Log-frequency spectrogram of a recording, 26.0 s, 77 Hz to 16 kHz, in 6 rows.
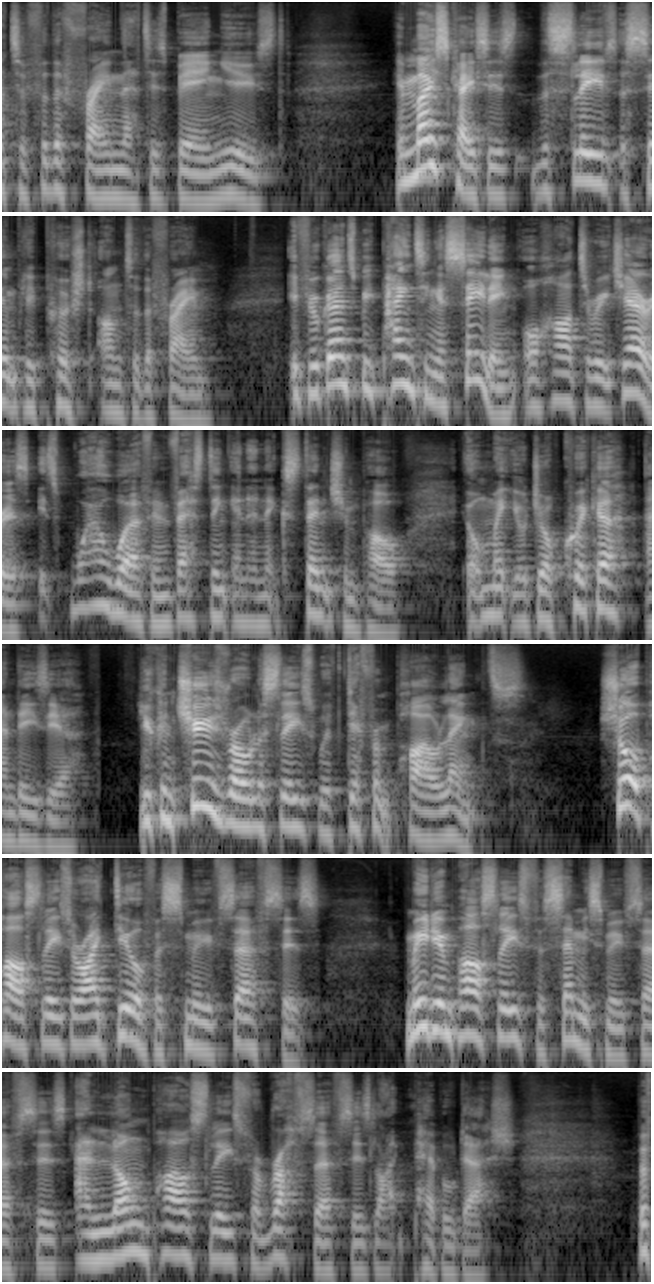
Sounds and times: Speech: 0:00.0 - 0:02.0, 0:02.6 - 0:25.2.

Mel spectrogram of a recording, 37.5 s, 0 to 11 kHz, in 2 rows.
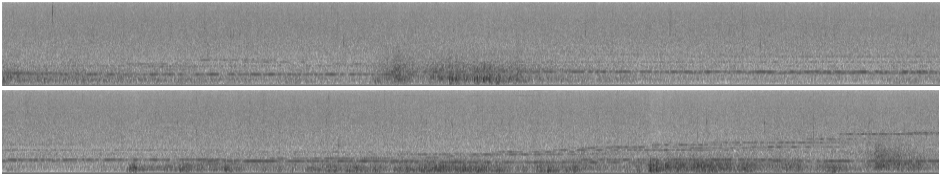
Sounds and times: Rain: 0:00.0 - 0:37.5.

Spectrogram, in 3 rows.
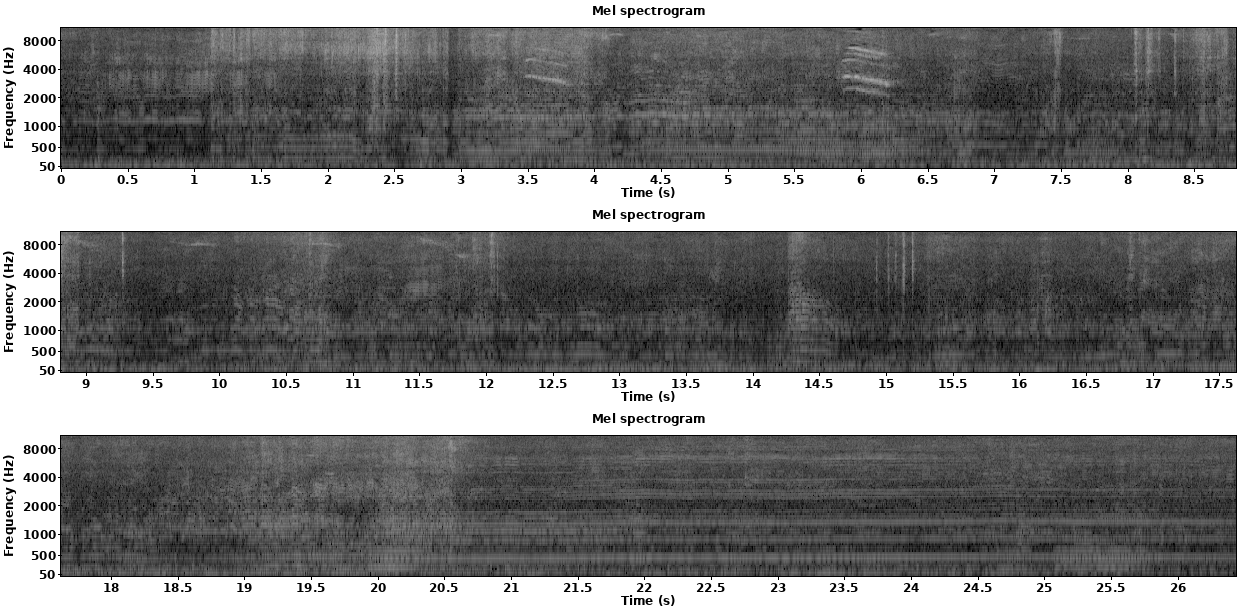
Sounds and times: Bee, wasp, etc.: 0:00.0 - 0:26.4
Fly, housefly: 0:00.0 - 0:26.4.

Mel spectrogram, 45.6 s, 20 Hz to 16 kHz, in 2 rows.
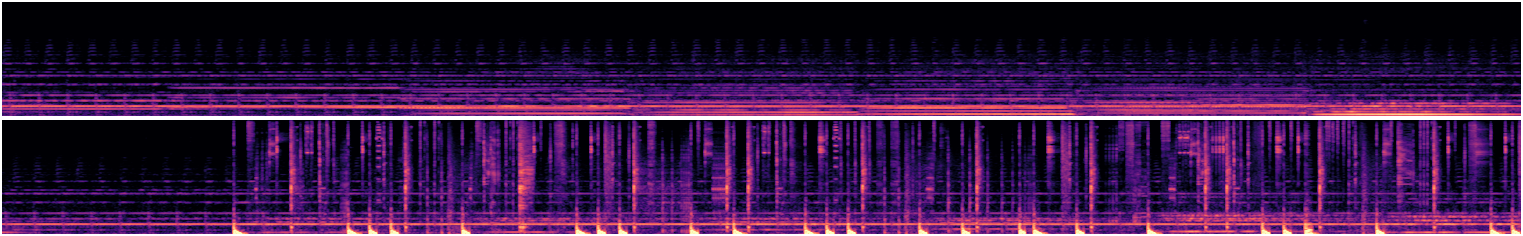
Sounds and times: Cello: 0:00.0 - 0:45.5.

